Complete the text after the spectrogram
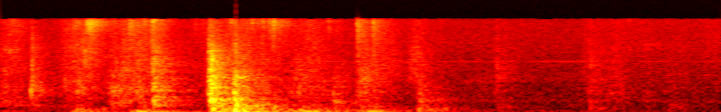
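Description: Shoes thud as they drop onto the floor.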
